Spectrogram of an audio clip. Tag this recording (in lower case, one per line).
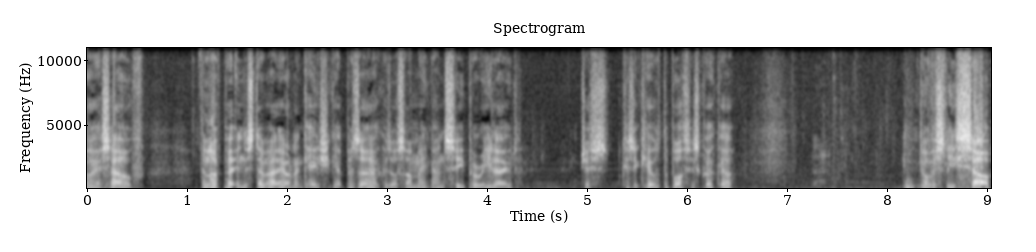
speech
